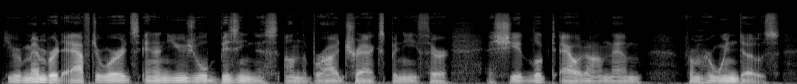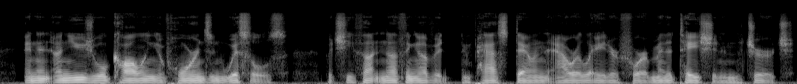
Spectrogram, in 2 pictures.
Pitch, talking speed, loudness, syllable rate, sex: 85 Hz, 185 wpm, -21 LUFS, 4.9 syllables/s, male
